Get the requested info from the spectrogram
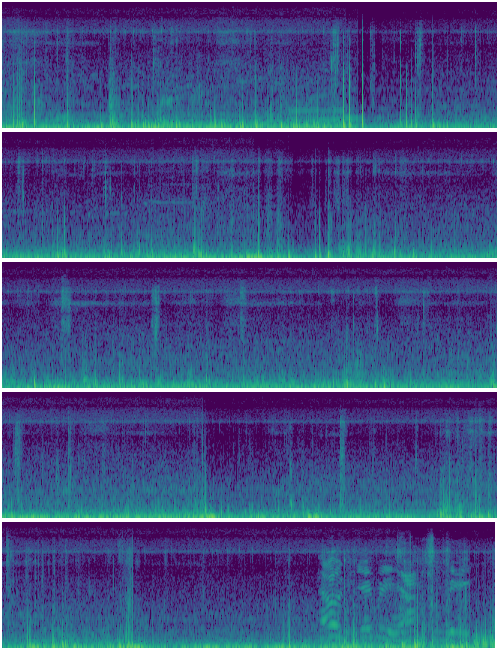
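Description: Low rumble and irregular knocks and rattles picked up by a camera mounted on an electric bike's handlebars as the bike is handled and moved.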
